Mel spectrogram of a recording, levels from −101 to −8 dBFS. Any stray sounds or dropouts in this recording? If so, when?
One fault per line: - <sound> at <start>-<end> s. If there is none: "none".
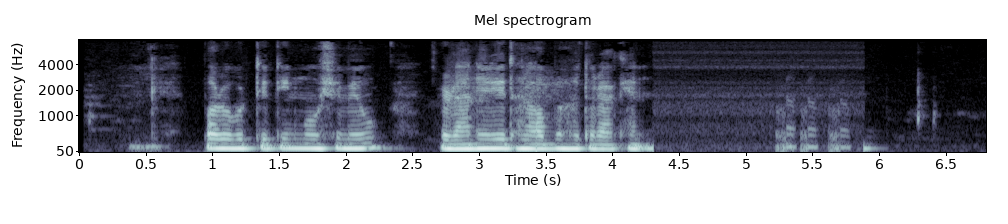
- laugh at 5.2-5.8 s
